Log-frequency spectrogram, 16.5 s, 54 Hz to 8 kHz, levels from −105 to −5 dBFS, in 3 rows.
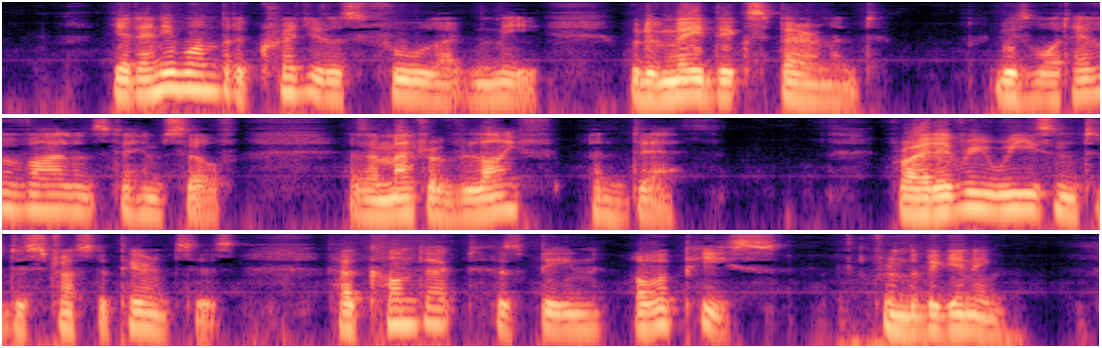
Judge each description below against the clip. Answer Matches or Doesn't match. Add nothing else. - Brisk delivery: Doesn't match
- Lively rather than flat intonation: Doesn't match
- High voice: Doesn't match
